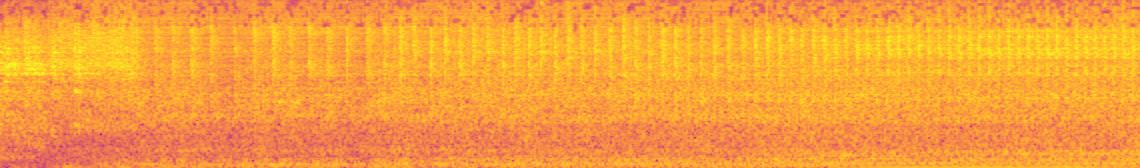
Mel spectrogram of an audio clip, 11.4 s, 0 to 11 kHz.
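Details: 1999 Chevrolet Tahoe that sat 14 years, first start on fresh fuel, about 60 psi oil pressure, some smoke: rough idle with a steady knock about 2.5 times a second; cause unclear, possibly internal damage.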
